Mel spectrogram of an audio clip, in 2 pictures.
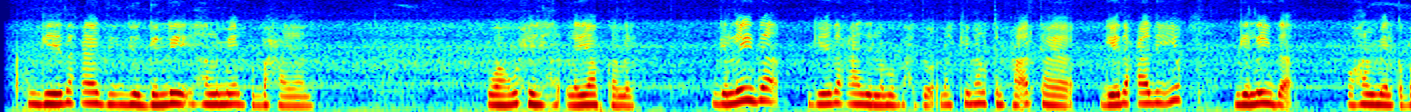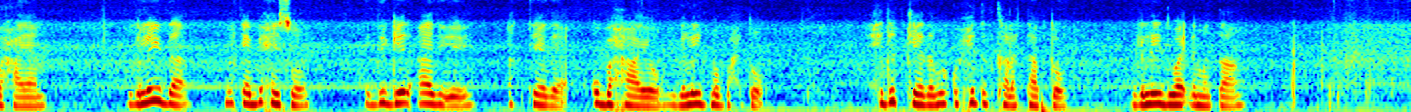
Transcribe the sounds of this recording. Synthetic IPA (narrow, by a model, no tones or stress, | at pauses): ɡɛːðɐʕɑːðɪːjɔɡɐlɛɦɐlmɛːlkʰɐbɑħɑjaːn | wɑːwɑħiːlɐjaːb̚kʰɐlɛ | ɡɐlɛjðɐ | ɡɛːðɐʕɑːðɪlɐmɐbɑħd̪ɔlaːkʰinhɐlkʰɐnwħɑːʔɐrkʰɐjaː | ɡɛːðɐʕɑːðɪijɔ | ɡɐlɛjdɐ̰ | ɔːɦɐlmɛːlkʰɐbɑħɑjaːn | ɡɐlɛjd̪ɐ | mɐrkʰaːjbɑħɛjsɔ | hɐd̪iːɡɛːd̪ʕɑːðɪɛ | ʔɐkt̪ʰɛːðɐ | kʰʊbɑħɑːjɔɡɐlɛjd̪mɐbɑħd̪ɔ | ħɪd̪ɐd̪kʰɛːðɐmɐrkʰuːħɪd̪ɐd̪kʰɐlɐt̪ʰaːbt̪ʰɔ | ɡɐlɛjd̪wɛjɖɪmɐnt̪ʰaː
